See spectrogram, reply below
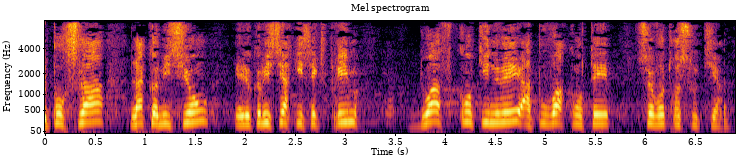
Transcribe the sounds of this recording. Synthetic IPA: puʁsəlalakɔmisjɔ̃ | eləkɔmisɛʁkʲisɛkspχim | d̪wavkɔ̃t̪inɥeapuvwaʁkɔ̃t̪e | syʁvɔt̪χəsut̪jɛ̃

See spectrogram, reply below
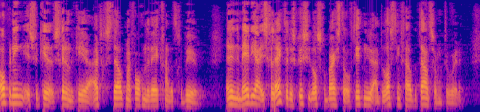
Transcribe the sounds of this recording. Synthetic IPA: ʔowpənɪŋɪsə̥sχɪləndəkɪːrə̰œɥtχə̥stɛlˠtmaːɹv̥ɔlˠχəndəʋejkχaːtdɑtχəbøːrə̰n | ɛnɪndəmejdiaːɪsχəlɛjk̚dədɪskɵsilɔsχəbɑɹstəɔvdɪtnyœ̰ɥd̚bəlɑstɪŋχɛlˠt̚bətaːlˠtsɔwmutənʋɔɹdə̰n

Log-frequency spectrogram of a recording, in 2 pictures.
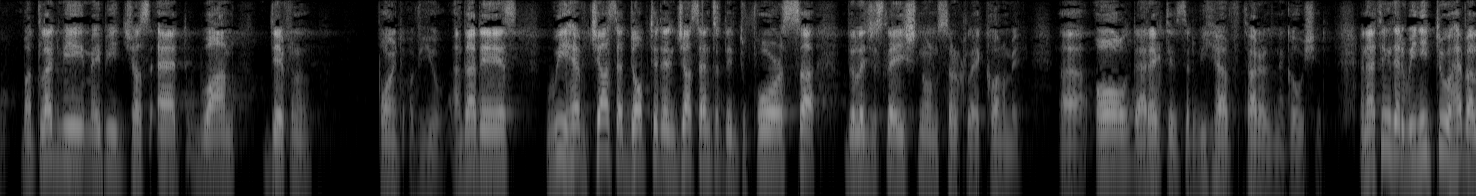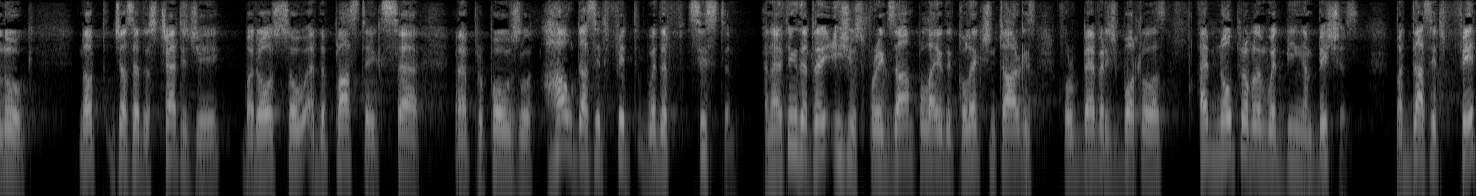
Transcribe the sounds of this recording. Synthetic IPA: bʌtˡlɛt̚mimeɪbid͡ʒʌstædwʌ̃n | dɪfɹə̃nt̚ | pʰɔ̃ɪ̃ntɔvjuɨ̃nðæɾɪz | wiɨvd͡ʒʌstɨdɔp̚tɨɾɨ̃nd͡ʒʌstɛ̃ntə˞dɪ̃ntufɔɹsðəlɛd͡ʒɨsleɪʃə̃nə̃nsɜ˞kl̩ˠɨkʰɑnəmḭ | ɔlˠdaɪɾɛk̚tɪvzðɨt̚wiɨv̥θɜɹəlˠinɨɡoʊʃieɪɾɪdɨ̃naɪθɪ̃ŋk̚ðɨt̚winid̚tuɨvəlʊk | nət̚d͡ʒ̥ʌstt̪̚ðəstɹ̥æɾɨd͡ʒi | bʌɾɔlˠsoʊɨt̪̚ðəpl̥æstɪks | pʰɹɔpoʊzəlˠhaʊdʌzɨtfɪtwɪðɨsɪstə̃m | ɨ̃najθɪ̃ŋk̚ðɨt̚ʔɪʃ̬uz̥fɔɹɛɡzæ̃mpl̩ˠlajk̚ðɨkɔlɛkʃn̩tɑɹɡɨtsfɔ˞bɛvəɾɪd͡ʒbɔɾl̩ˠz | ajɨvnoʊpʰɹɔblə̃mwɪðbiɪ̃ŋæ̃mbɪʃɨs | b̥ʌt̚d̥ʌzɨtfɪt̚

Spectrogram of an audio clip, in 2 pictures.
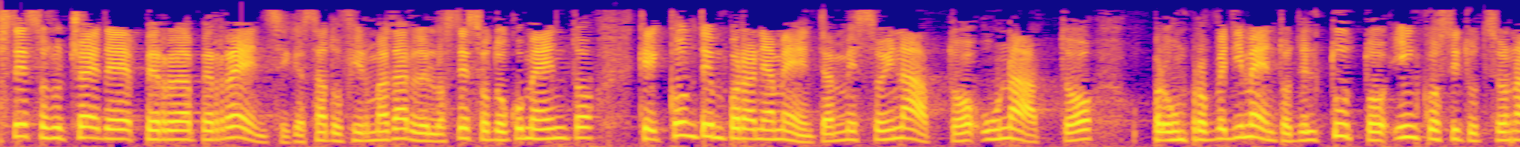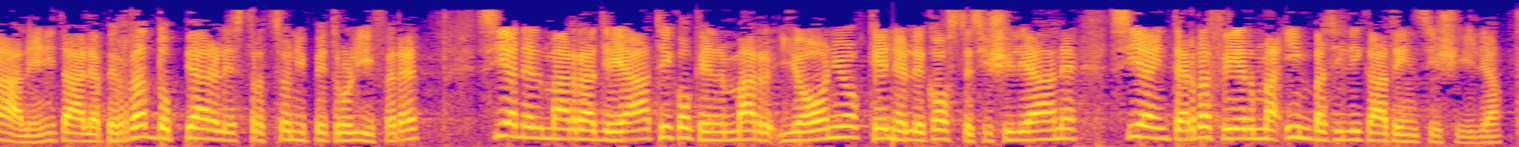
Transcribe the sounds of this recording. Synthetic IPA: ost̪esːosut͡ʃːɛːd̪eperperːɛnt̪sik̟ɛst̪aːt̪ofirmat̪aːɾjod̪elːost̪esːod̪okument̪ok̟ekːont̪empoɾaneament̪eamːesːoinat̪ːoʔunat̪ːoumpɾovːed̪iment̪od̪elt̪ut̪ːoʔiŋkost̪it̪ut̪sːjonaːleinit̪aːljaperːad̪ːopːjaːɾeleːst̪ɾat̪sːjoːnipet̪ɾoliːfeɾe | siːanelmarad̪ɾiaːt̪ikokenːelmarjɔːnjok̟enːelːekɔst̪esit͡ʃiljaːnesiːaint̪ɛrːafermaʔimbazilikaːt̪einsit͡ʃiːlja

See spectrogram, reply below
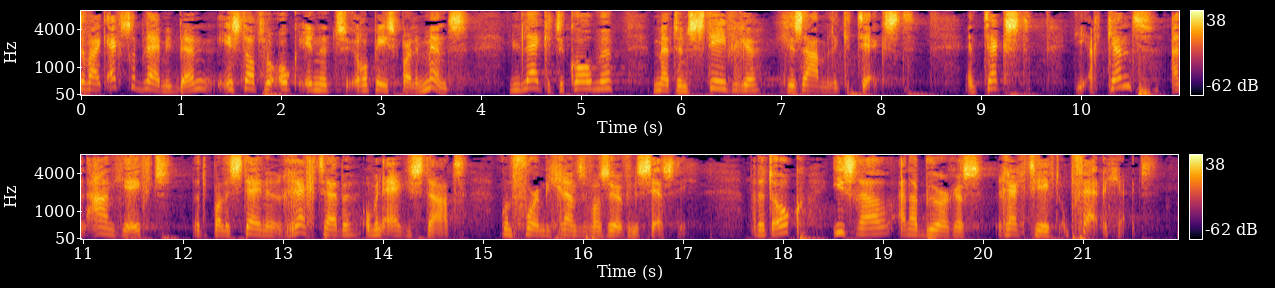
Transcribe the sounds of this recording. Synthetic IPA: əʋaːɹɪkɛkstraːblɛjmibɛnɪzdɑtʋəʔowkʰɪnɦətø̰ːropejspɑɹləmɛnt | nylɛjkətəkowməmɛtənstejvəɣəχəzaːmələkətɛ̰kstʔəntɛkstd̥iʔɛ̰rkɛntʔɛnaːnχejftd̥ɑt̚dəpalɛstɛjnərɛχtɦɛbənʔɔ̰pɦənɛjχəsta̰ːt | kɔntfɔɹmdəχrɛnzəvɑnzøɥvənəsɛ̰stə̰χ | maːɹdɑtowkɪsraɪlˠɛ̰naːbɵɹχəɹsrɛχtɦejftɔpfɛ̰jlə̰χɦɛ̰jt

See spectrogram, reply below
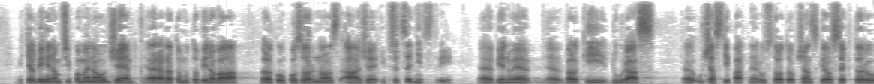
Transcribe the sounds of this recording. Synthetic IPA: xcɛlbɪxjɛno̞mpr̥ɪpo̞mɛno̞wt̪ʒɛɾʔadat̪o̞mut̪o̞vjɛno̞valavɛlkowpo̞zo̞ɾno̞st̪aʒɛʔɪpr̝̥ɛt̪sɛdɲɪt͡st̪vḭː | vjɛnujɛvɛlkiːduːɾas | ʔuːt͡ʃascɪpaɾt̪nɛɾuːst̪oɦot̪oop̚t͡ʃanskɛːɦo̞sɛkt̪o̞ɾu

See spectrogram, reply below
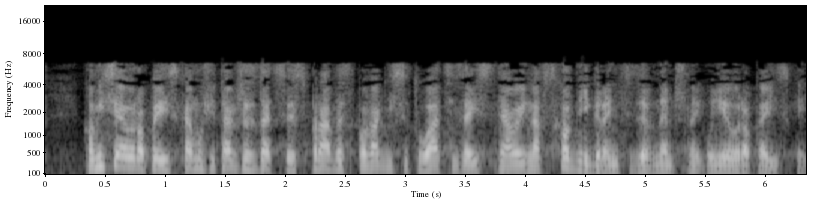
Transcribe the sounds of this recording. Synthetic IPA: kɔmʲisʲjaɛwɾɔpɛjskamuɕit̪aɡʐɛzd̪at͡ɕsɔjɛspɾavɛspɔvaɡʲisɘt̪uat̪sʲjizaist̪ɲawɛjnafsxɔd̪ɲejɡɾaɲit̪sɘzɛvnɛntt͡ʂʂnɛjʔuɲjiɛwɾɔpɛjskʲej

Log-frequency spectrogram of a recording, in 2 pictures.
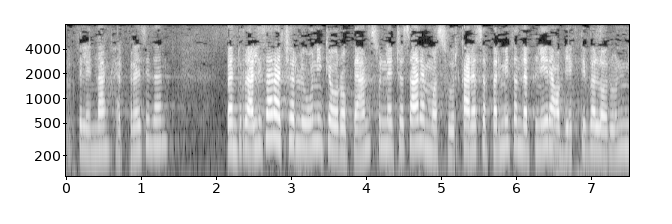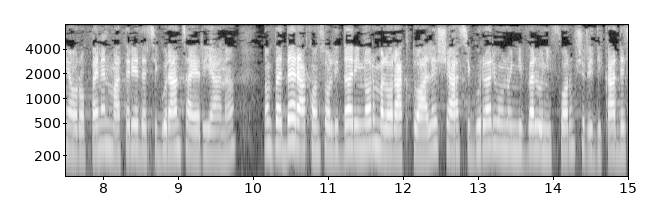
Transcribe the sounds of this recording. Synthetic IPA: filind̪aŋkherpɾezid̪ent̪ | pe̞nt̪ɾuɾealizaɾeat͡ʃe̞ɾulujunike̞uɾo̞peansunt̪ne̞t͡ʃe̞saɾe̞məsurʲkaɾe̞səpe̞rmit̪əɨnd̪epliniɾeao̞bje̞kt̪ive̞lo̞ɾuniunije̞uɾo̞pe̞ne̞ɨnmat̪e̞ɾije̞d̪e̞siɡuɾant̪səae̞ɾianə | ɨnve̞d̪e̞ɾeako̞nso̞lid̪əɾino̞rme̞lo̞ɾakt̪uale̞ʃiaːsiɡuɾəɾiunujnive̞lunifo̞rmʃiɾid̪ikat̪̚d̪e̞

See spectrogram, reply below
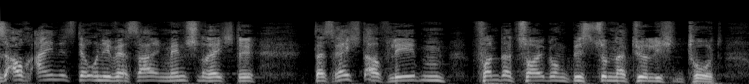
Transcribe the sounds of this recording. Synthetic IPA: saʊxʔaɪnəsd̥eːɐʔunivɛɐzaːlənmɛnʃn̩ʁɛçtəd̥asʁɛçtaʊfleːbm̩fɔndeːɐt͡sɔʏɡʊŋbɪst͡sʊmnatʰyːɐlɪçn̩tʰoːt

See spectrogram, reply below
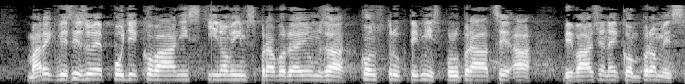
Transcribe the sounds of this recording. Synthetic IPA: maɾɛɡvɪrɪzujɛpo̞ɟɛko̞vaːɲiːsciːno̞viːmspɾavo̞dajuːmzako̞nst̪ɾukt̪ɪvɲiːspo̞lupɾaːt͡sɪʔa | vɪvaːʒɛnɛːko̞mpɾo̞mɪsɪ

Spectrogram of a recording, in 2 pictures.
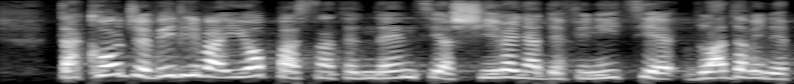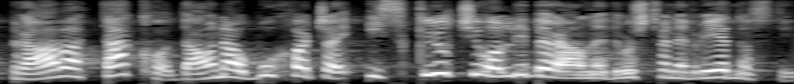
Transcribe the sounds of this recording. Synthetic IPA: t̪ako̞ːd͡ʑe̞ʋid̪ʎʲiʋaio̞pasnat̪e̞nd̪e̞nt̪sijaʃiːɾe̞ɲad̪e̞finiːt̪sije̞ʋlˠad̪aʋine̞pɾaːʋat̪akʰo̞d̪ao̞nao̞buxʋat͡ʃaiskʎut͡ʃiʋo̞libe̞ɾalˠne̞d̪ɾuːʃt̪vʋe̞ne̞ʋɾjed̪no̞st̪i

